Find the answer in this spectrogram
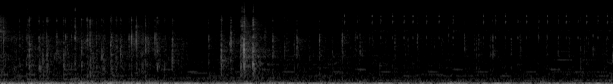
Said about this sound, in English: I was standing still for 3 seconds because I was typing.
